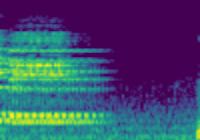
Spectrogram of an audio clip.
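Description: A steady electronic ringing tone with several pitches at once, like a phone ringtone, fading away within the first second.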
